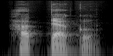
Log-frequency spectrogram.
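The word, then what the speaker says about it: 八百: Kyu Haku Sanju go it seems simple but unfortunately there are some exceptions do Japanese people pronunciation of 300 600 and 800 seem difficult because to do so you had to say two syllables with voiceless consonants in a row so they made it easier to pronounce them by making 100 sound different this means that to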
